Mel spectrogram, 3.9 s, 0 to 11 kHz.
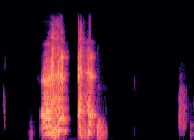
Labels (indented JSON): {
  "expert_labels": [
    {
      "quality": "good",
      "cough_type": "dry",
      "dyspnea": false,
      "wheezing": false,
      "stridor": false,
      "choking": false,
      "congestion": false,
      "nothing": true,
      "diagnosis": "upper respiratory tract infection",
      "severity": "unknown"
    }
  ],
  "gender": "male",
  "respiratory_condition": false,
  "fever_muscle_pain": false,
  "status": "COVID-19"
}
